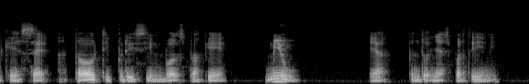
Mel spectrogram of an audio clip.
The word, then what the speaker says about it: mu: Nah, sifat permukaan benda ini disebut koefisien gesek atau diberi simbol sebagai mu. Ya, bentuknya seperti ini.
